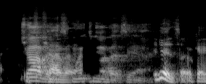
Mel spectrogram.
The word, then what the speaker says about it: Chaves: Chavez or CH I always say your name wrong chave Chavez yeah it is okay right I mess up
